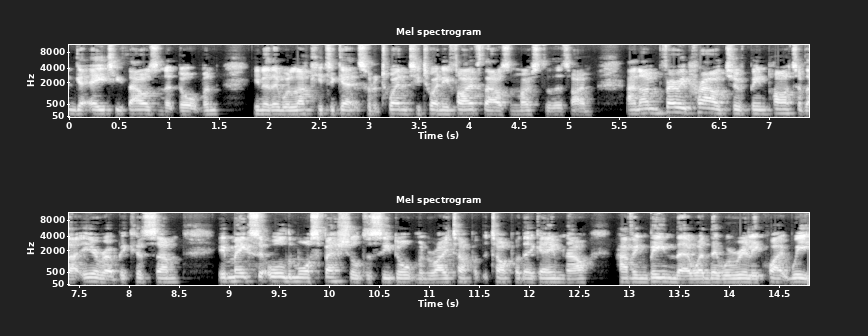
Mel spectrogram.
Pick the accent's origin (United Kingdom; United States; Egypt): United Kingdom; England; obviously as an Englishman I was particularly pleased to see an English player on the pitch in the Bundesliga.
